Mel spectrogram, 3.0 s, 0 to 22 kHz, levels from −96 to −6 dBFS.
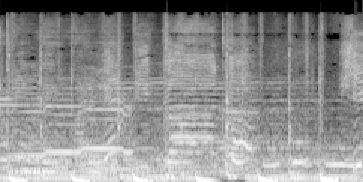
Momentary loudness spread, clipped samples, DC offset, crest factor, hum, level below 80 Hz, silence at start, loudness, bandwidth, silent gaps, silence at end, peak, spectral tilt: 1 LU; under 0.1%; under 0.1%; 10 dB; none; -12 dBFS; 0 s; -11 LUFS; 16.5 kHz; none; 0 s; 0 dBFS; -5 dB/octave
